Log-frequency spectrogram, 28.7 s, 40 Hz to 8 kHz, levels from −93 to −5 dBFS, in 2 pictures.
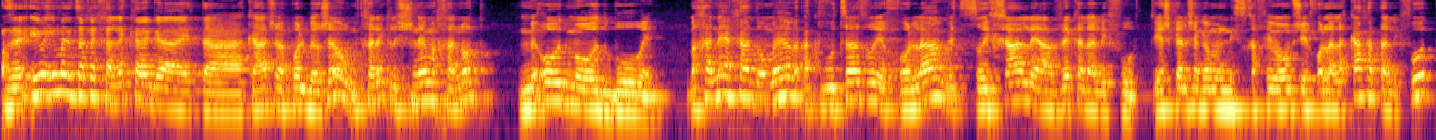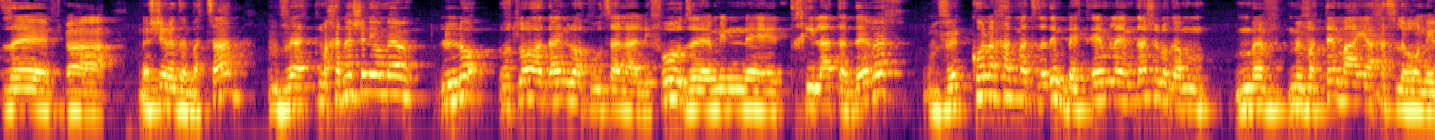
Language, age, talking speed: Hebrew, 20-39, 145 wpm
